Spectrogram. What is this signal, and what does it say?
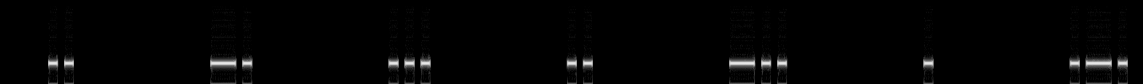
Morse code, heard as a keyed tone, about 15 wpm, spaced as for 5 wpm, 1000 Hz. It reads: INSIDER
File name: qotdfiles / 5wpm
